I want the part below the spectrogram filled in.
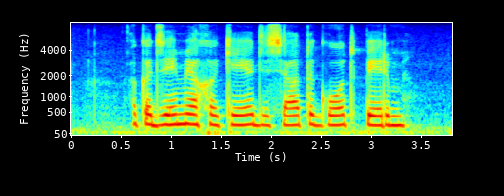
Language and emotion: Russian, neutral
